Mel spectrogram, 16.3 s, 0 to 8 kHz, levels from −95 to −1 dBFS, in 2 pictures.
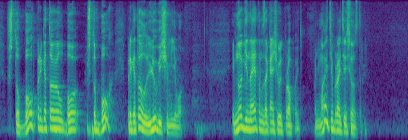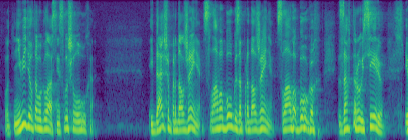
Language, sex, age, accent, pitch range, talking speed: Russian, male, 20-39, native, 155-210 Hz, 135 wpm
